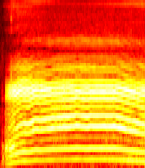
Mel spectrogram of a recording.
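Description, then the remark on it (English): A goat on Dorky Island lets out one loud, drawn-out, nasal bleat, holding steady for over a second with no other sounds around it. “Oh, man's a goat.”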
